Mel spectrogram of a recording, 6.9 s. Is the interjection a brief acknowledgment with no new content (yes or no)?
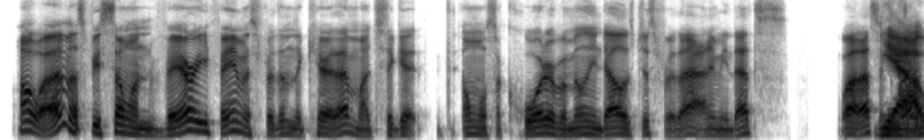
no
